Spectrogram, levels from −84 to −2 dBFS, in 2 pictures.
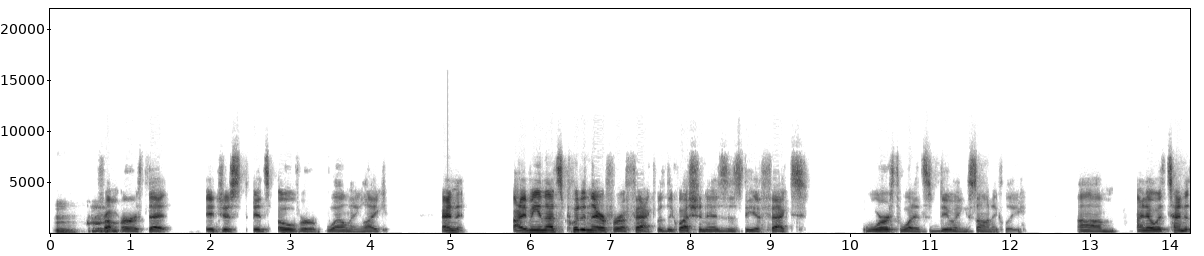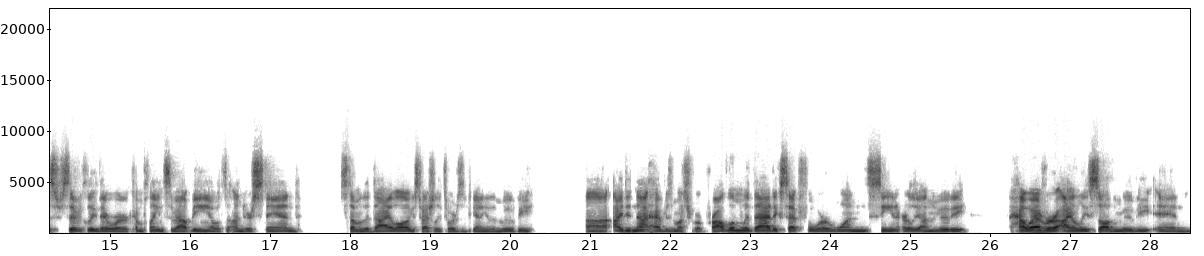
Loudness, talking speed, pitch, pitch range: -19 LUFS, 175 wpm, 120 Hz, 115-130 Hz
